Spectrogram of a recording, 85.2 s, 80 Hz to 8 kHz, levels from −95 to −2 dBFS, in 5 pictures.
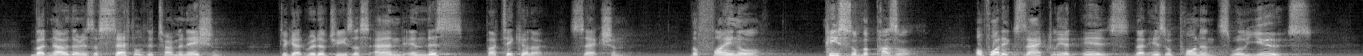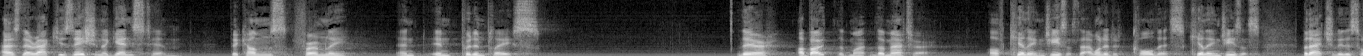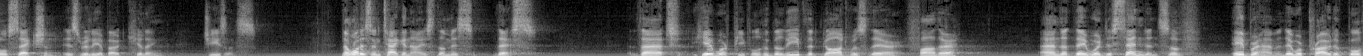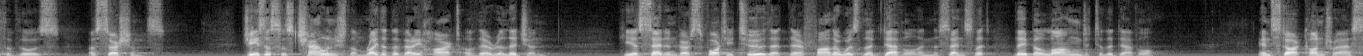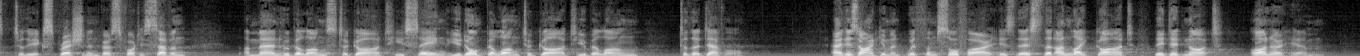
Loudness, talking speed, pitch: -21 LUFS, 130 wpm, 130 Hz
